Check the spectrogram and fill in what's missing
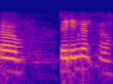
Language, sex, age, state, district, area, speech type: Bodo, male, 30-45, Assam, Chirang, rural, conversation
